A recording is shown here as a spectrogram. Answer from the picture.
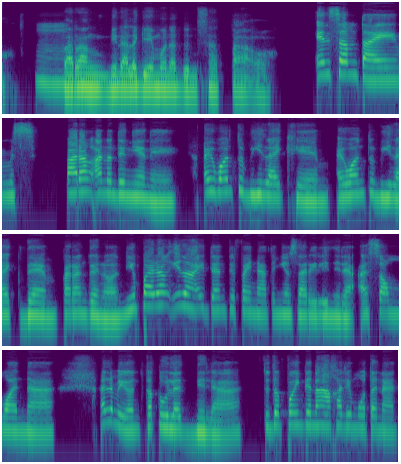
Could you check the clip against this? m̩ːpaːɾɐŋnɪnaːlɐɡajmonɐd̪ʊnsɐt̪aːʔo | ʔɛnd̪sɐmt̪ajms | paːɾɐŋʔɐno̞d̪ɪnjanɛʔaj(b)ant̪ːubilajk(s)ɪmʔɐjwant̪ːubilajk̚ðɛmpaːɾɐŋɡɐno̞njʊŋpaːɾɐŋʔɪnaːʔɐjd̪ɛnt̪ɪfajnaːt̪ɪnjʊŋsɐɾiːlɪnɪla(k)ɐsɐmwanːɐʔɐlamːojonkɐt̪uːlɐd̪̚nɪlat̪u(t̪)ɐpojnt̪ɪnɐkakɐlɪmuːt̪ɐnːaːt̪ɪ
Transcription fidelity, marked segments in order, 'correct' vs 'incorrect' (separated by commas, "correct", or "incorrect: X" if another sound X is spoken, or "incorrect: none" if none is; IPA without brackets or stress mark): incorrect: w, incorrect: h, incorrect: ʔ, incorrect: d̪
